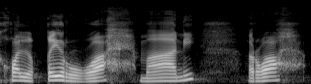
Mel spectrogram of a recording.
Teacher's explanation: रा को पुर करें, हा को हल्क से पढ़ें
